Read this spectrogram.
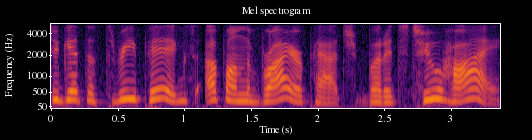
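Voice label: too high story narration; Putt Time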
